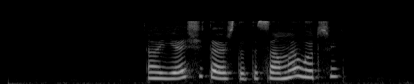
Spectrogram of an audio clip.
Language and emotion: Russian, positive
